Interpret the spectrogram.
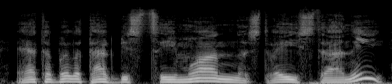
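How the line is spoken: Haughty hiss. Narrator (Russian): надменно прошипел Маркс

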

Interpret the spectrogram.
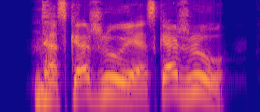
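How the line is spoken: Shout. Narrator (Russian): крикнул Валентин

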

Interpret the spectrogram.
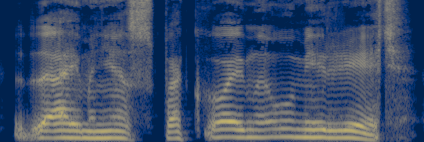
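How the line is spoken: Moan. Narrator (Russian): застонал он

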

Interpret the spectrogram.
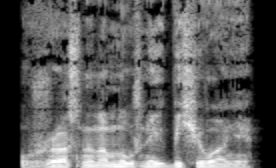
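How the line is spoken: Grumbling. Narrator (Russian): пробурчал Джон Хордль

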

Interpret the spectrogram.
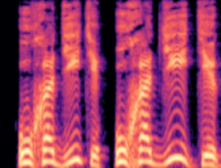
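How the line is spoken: Impatient shout. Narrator (Russian): крикнул он нетерпеливо

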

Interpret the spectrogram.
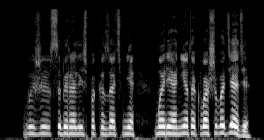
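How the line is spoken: Timid call. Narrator (Russian): робко окликнула она

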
